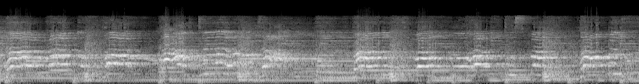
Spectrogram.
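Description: A woman singing lead vocals into a microphone over a live band with keyboards, guitar, bass and drums, performing a love song.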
